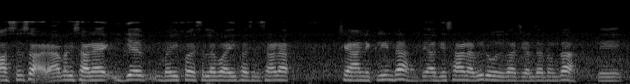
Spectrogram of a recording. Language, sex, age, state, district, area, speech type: Dogri, female, 45-60, Jammu and Kashmir, Reasi, rural, spontaneous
